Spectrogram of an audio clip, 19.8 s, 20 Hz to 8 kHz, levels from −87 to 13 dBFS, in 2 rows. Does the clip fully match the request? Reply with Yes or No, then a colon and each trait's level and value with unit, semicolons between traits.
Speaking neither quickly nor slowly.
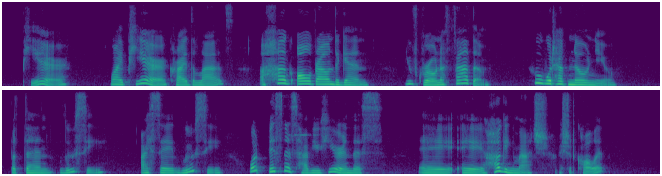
No: slow, 125 wpm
